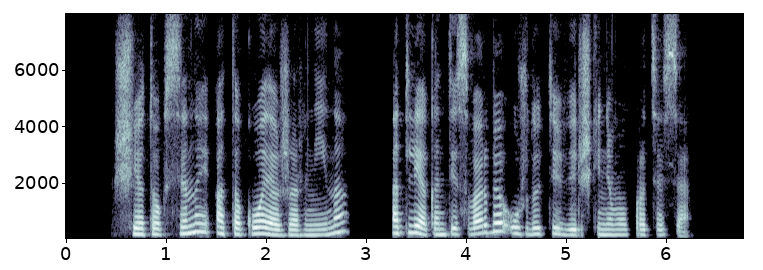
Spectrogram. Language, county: Lithuanian, Utena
